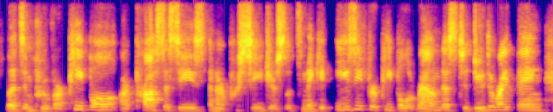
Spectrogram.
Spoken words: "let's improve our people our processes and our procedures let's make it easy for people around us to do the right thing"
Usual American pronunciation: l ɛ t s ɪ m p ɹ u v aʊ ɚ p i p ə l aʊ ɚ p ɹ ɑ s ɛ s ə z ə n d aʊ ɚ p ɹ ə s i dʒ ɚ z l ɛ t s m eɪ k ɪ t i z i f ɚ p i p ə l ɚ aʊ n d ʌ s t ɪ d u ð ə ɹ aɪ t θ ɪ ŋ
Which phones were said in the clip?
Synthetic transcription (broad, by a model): l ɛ t s ɪ m p ɹ u v aʊ ɚ p i p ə l aʊ ɚ p ɹ ɑ s ɛ s ə z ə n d aʊ ɚ p ɹ ə s i dʒ ɚ z l ɛ t s m eɪ k ɪ t i z i f ɚ p i p l ɚ aʊ n d ʌ s t ɪ d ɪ ð ə ɹ aɪ t θ ɪ ŋ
